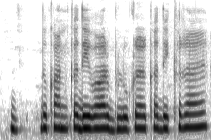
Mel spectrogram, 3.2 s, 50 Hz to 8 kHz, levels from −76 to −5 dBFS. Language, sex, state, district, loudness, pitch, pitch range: Hindi, female, Bihar, West Champaran, -14 LUFS, 225 Hz, 220-235 Hz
